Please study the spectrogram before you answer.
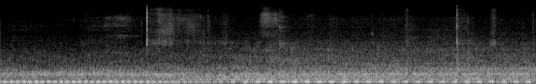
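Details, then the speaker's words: Vintage GE F11W16 box fan on low speed, drawing about 2 amps, rotor not perfectly round and motor running hot (around 160°F), needs oiling: steady low hum with faint even pulse; motor hums loudly. "fan definitely is a little bit louder as far as the motor is concerned than the other one like if you're running this upstairs you can hear this motor humming through the floor"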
